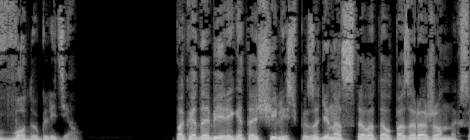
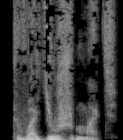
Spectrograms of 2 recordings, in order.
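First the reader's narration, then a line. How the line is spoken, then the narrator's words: Muttered. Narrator (Russian): Пробормотал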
